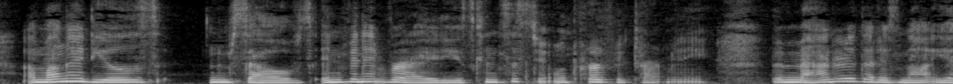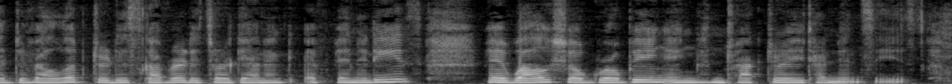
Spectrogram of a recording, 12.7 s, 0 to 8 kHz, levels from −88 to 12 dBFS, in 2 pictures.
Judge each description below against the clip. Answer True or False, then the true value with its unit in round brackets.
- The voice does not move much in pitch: True (2.3 semitones)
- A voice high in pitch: True (200 Hz)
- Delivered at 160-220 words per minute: False (135 wpm)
